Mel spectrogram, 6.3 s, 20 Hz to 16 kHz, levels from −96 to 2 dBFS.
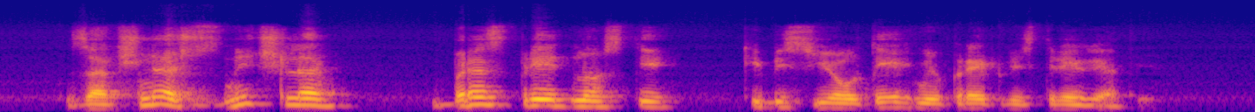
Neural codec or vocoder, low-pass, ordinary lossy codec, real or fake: autoencoder, 48 kHz, 32 numbers a frame, DAC-VAE, trained on Japanese speech; 14.4 kHz; none; fake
